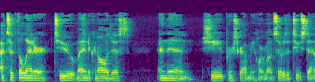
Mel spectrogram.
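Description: A man with an ordinary speaking voice, fairly low in pitch, fairly even in intonation, at a moderate pace. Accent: American. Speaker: podcast host. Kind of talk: casual chat. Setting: home recording with wife.

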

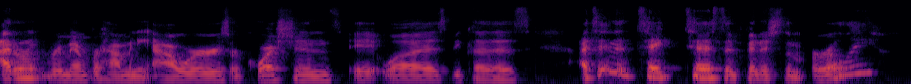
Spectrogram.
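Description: A woman's very deep, low voice with ordinary pitch variation, in an American accent. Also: moderate pace. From US Midwest, Milwaukee, Wisconsin. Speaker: emergency physician. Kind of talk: casual interview.

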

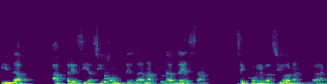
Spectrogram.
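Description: Somewhat breathy, a man talks at a fairly slow pace with lively intonation and a dark, mellow tone. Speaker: researcher. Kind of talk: radio interview.

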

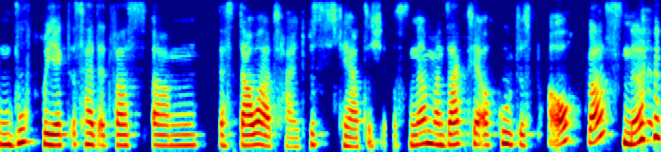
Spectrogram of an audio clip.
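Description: A woman's dark, mellow tone at a medium pitch, with fairly even intonation and a fairly slow pace. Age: 20s. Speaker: book designer and author. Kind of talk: casual interview.

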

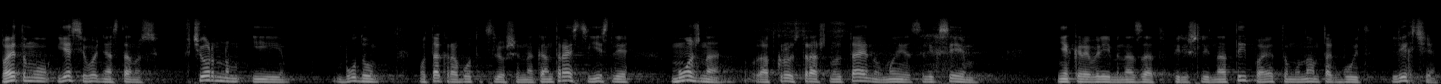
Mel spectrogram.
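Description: A man talks at a moderate pace and a medium pitch, with a warm tone. His pitch varies in an ordinary way, and he takes long, frequent pauses. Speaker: theatre director and interviewer. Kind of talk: live interview chat with friendly banter. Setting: live stream. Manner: talkative, warm, informal, with filler sounds.

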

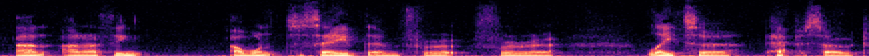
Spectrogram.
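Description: Somewhat breathy and monotone, with flat intonation, a man speaks at a fairly slow pace with very even loudness and long, frequent pauses. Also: medium pitch for a man. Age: 30s. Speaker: podcast host. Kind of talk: personal testimony.

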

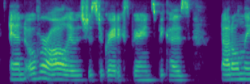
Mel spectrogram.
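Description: A woman's fairly low voice with a Californian accent and fairly even intonation. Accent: Californian American. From Sacramento, California (partly Mongolia). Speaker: entrepreneur. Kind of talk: interview.

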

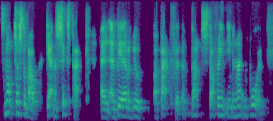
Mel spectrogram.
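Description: The speaker is a man with a West Country accent. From England, Devon (Exeter). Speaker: pro wrestler and wrestling promoter. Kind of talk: interview.

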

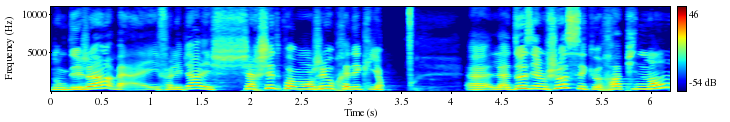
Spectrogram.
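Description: Her voice is high and her intonation lively. The woman keeps a moderate pace. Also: very clean recording, silent background. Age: 30s. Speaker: scientist and company CEO. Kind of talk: interview.

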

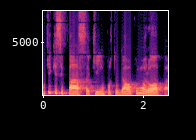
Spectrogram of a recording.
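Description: High-pitched man with a dark, mellow tone, moderate pace, and ordinary pitch variation, in a very clean recording with a silent background. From Brazil, São Paulo. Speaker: business consultant, entrepreneur. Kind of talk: interview at a launch event.

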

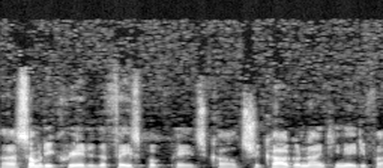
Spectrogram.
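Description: With an American accent, a man speaks in a plain, everyday voice at a medium pitch and a fairly quick pace. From Detroit, Michigan. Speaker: actor and comedian. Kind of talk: casual chat.

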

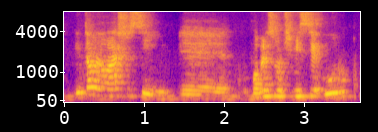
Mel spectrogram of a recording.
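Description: Amid noticeable background noise, a man with a high pitch talks at a moderate pace, his pitch swinging very widely. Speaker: football podcast panelist. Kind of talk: casual chat. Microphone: too quiet at first.

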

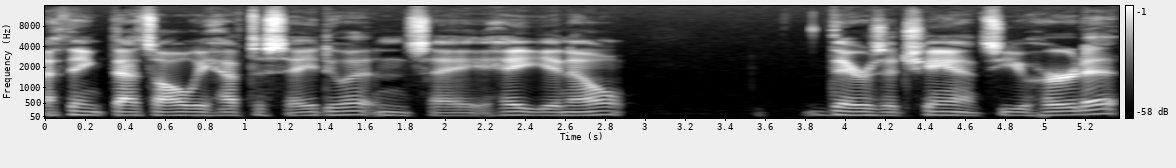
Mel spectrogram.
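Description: At a fairly slow pace, a man with an unremarkable speaking voice talks in a fairly low pitch with fairly even intonation on a very clean recording with a silent background. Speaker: podcast producer and co-founder. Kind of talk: casual chat.

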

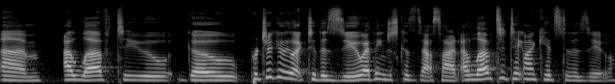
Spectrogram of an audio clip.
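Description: A woman with an unremarkable speaking voice talks at medium pitch and a moderate pace, with ordinary pitch variation and hardly any pauses. Her loudness swings widely, and the recording is very clean with a silent background. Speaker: podcast co-host. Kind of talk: casual chat. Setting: studio.

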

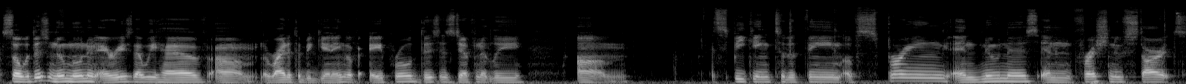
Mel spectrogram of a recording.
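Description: An American-accented man with a medium pitch speaks at a fairly slow pace with ordinary pitch variation. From Memphis, Tennessee (US South). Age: 20s. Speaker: podcast host, tarot and astrology reader. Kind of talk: casual monologue. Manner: casual, frequent laughter and fillers.

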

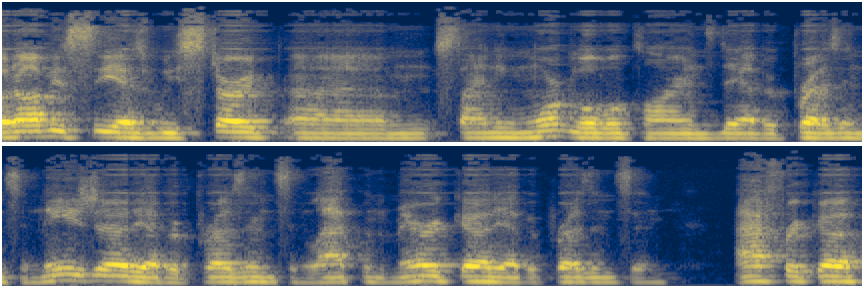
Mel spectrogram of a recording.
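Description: At a fairly quick pace, a man speaks in a dark, mellow tone with monotone, flat intonation. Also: medium pitch for a man, hardly any pauses. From Quebec, Montreal. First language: French. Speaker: tech startup co-founder. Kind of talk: interview.

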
